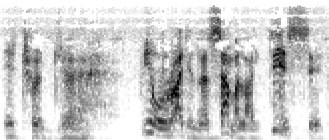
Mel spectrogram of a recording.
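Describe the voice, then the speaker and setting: An actor playing a huge, sweating gravestone carver in a 1940s radio drama, folksy, sighing and faintly eerie. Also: male voice, mid-range voice, very animated, normal speed, gravelly, sharp tone, husky, exaggerated voice. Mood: affable, weary. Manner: folksy, sighing, heat-weary. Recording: noisy, muffled vintage radio recording.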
